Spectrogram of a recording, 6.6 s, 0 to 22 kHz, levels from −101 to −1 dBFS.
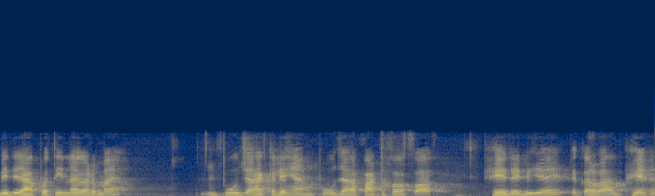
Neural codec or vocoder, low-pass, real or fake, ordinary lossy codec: codec, 16 kHz, 0.8 kbps, ZipCodec; 7.2 kHz; fake; none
